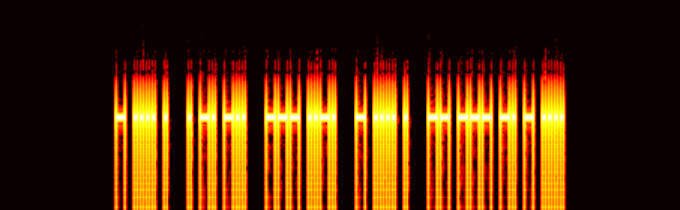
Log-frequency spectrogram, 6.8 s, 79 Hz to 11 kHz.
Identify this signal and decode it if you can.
Morse code, heard as a keyed tone, about 40 wpm, 700 Hz. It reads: THE END OF THE MONTH
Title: Sets of 5 Words Encore 40wpm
